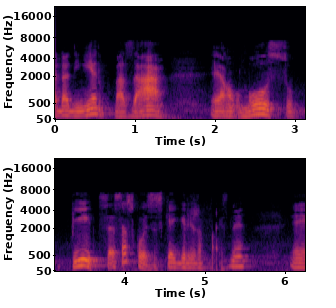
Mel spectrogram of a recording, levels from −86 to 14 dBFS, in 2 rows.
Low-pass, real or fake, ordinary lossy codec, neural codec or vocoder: 7.2 kHz; real; AAC, 48 kbps; none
